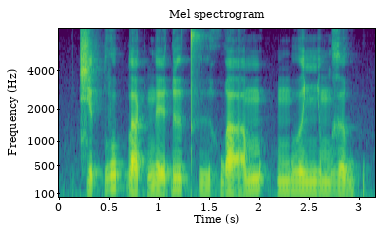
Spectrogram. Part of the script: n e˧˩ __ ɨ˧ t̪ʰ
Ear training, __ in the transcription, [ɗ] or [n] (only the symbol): ɗ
